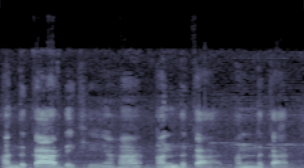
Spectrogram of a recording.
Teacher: अंधकार लग रहा है ना, नाक से निकल रही है हवा। अंधकार जैसे अंधा, देखिए ये अनुस्वार है।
